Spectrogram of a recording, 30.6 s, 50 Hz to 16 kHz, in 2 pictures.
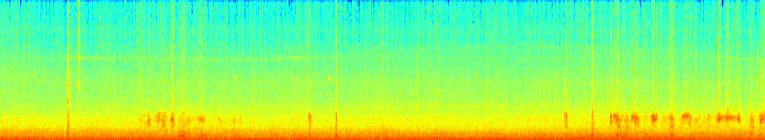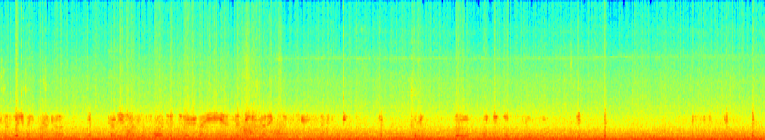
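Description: MAN 4x4 truck's diesel engine running at a steady cruising speed, a constant low drone under heavy rushing wind and road noise at a microphone mounted above the cab.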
